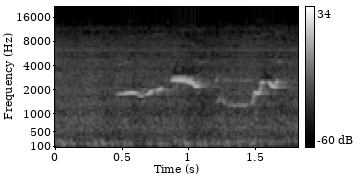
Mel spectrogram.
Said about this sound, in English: The sound of blackbirds singing in the scrub. In Australia, next, it's at Point Leo, and it's a very peaceful place, I can tell you that. And isn't it bizarre that we should have those English birds singing in the Australian bush?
